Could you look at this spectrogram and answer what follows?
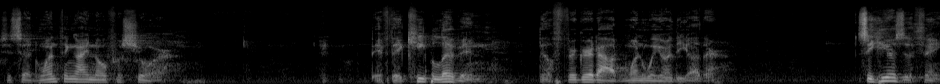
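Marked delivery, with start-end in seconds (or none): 0.4-7.1 barely voiced, hushed murmur under the breath. Retelling what the mother, thought asleep, said: imitating speaking under bated breath. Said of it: "under bated breath".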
